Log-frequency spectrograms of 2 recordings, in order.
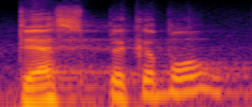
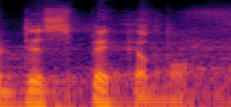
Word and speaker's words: despicable: why he chose us how about the word that's very variously pronounced desk despicable or despicable everybody I think you guys were divided I don't know how about it but I say Despicable but despicable but I may have voted despicable just because I thought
